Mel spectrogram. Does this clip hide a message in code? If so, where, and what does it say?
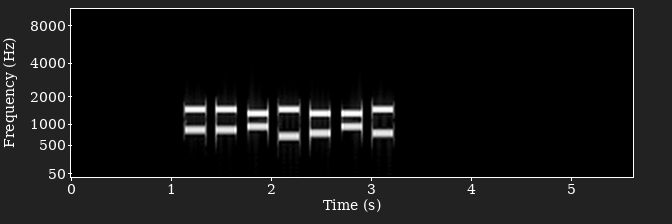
Yes: DTMF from 1.1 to 3.2 s, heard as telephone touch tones, dialled by machine, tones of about 210 ms. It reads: 9903506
